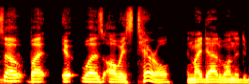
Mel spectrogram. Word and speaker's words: Tyrrell: Jama it's typically pronounced it's typically pronounced Terell oh Warren other question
